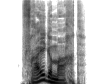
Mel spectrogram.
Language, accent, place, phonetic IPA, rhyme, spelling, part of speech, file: German, Germany, Berlin, [ˈfʁaɪ̯ɡəˌmaxt], -aɪ̯ɡəmaxt, freigemacht, verb, De-freigemacht.ogg
- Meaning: past participle of freimachen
